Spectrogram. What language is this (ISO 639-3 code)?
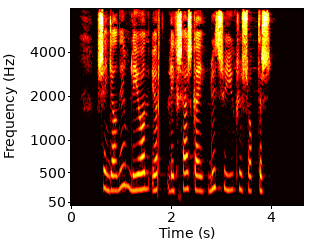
chm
